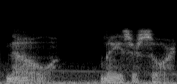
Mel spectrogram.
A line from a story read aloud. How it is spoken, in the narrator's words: Rug said, lowering her voice even further as the guards approached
